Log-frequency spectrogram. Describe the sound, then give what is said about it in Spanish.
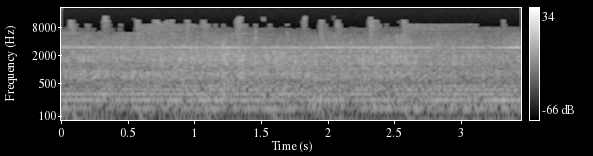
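Firefighting helicopters drone steadily overhead at the San Juan reservoir, repeatedly taking up water and dropping it on a forest fire: a loud, continuous engine roar with a dense low hum that holds without break for the whole stretch; no voices are heard. “Son los helicópteros que no han dejado de coger agua y echarla en el fuego que ha arrasado 50 hectáreas de bosque del pantano.”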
